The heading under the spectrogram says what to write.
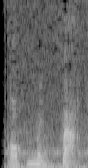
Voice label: I dont understand, cantonese

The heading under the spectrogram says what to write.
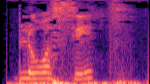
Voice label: swedish windy

